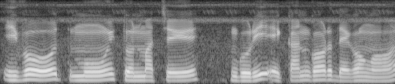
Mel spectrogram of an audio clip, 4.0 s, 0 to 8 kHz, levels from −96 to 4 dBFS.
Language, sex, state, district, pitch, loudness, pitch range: Chakma, male, Tripura, Unakoti, 150 Hz, -13 LUFS, 140-160 Hz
